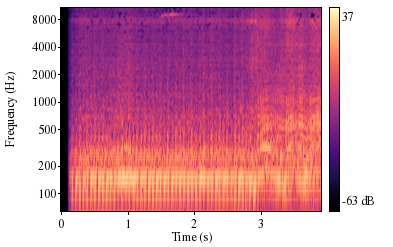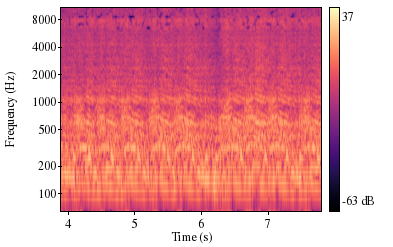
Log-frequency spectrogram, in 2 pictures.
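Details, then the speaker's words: Carbureted motorcycle with correctly sized pilot and main jets: steady low burble, then quick clean blips at low rpm rising and falling crisply, sound matching throttle response; normal revving. "enggak Nah itu pilot yang pas jadi digeber pada putaran rendah bukan di geber pull ya"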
